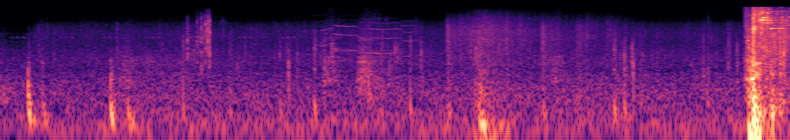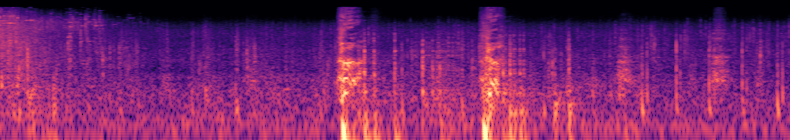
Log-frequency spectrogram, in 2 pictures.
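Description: Footsteps rustle through grass and splash on wet ground.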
